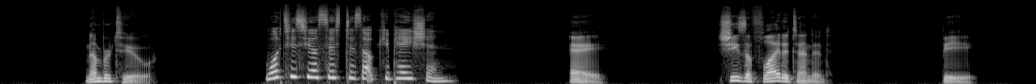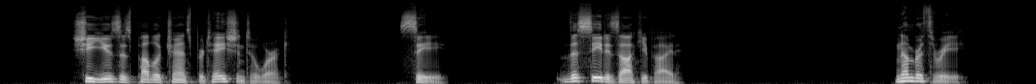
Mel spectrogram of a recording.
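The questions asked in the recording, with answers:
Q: What is your sister's occupation?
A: A: She's a flight attendant.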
